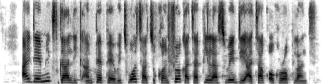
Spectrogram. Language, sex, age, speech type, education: Nigerian Pidgin, female, 15-29, spontaneous, tertiary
